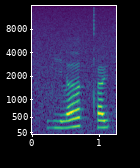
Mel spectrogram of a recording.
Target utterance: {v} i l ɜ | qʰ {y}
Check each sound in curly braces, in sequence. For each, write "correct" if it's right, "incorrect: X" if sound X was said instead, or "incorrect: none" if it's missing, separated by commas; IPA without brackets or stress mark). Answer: correct, correct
